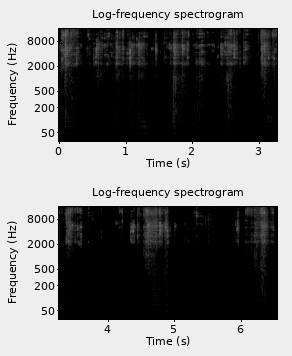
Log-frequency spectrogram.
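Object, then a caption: Glitter-covered Christmas ball ornament. A hand-sized green Christmas ball ornament covered in coarse glitter or tinsel flakes is held and scratched with long painted nails. The result is bursts of bright, crackly, high-pitched scratching separated by brief silent pauses.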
